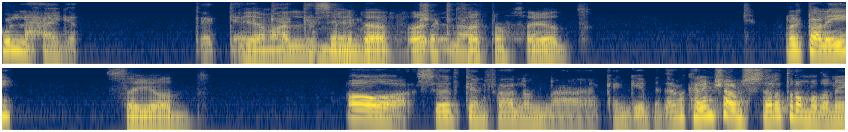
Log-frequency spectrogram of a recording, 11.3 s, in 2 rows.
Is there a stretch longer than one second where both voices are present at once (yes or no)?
yes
